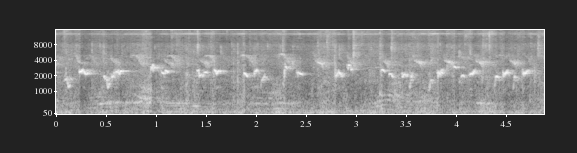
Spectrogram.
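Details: Female yellow-vented bulbul chattering without pause in rapid ropel style near water: busy, bubbly bursts of sharp chirps and quick slurred upward and downward notes tumbling one after another, with a faint watery background.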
